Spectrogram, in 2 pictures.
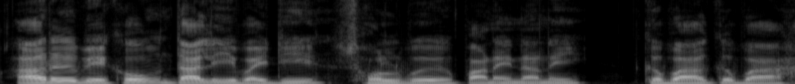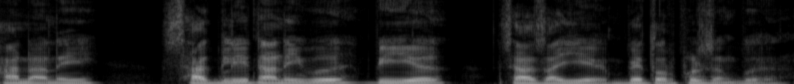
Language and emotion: Bodo, neutral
